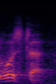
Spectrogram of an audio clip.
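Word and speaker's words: Worcester: else too doc but it's spelled w r c e s t e r where sister oh yes I see yes Lord Worster mhm his M be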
